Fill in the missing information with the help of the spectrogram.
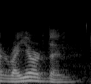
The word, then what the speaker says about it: Riordan: Se escribe Riordan, pero se pronuncia Riordan.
